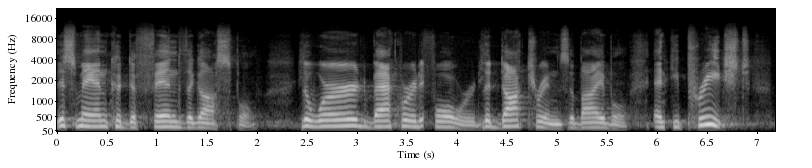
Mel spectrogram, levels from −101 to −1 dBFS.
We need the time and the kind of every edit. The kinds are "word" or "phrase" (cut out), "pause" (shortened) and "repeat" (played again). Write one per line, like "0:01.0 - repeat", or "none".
0:02.4 - word
0:03.7 - word
0:04.3 - word
0:05.1 - word
0:06.1 - word

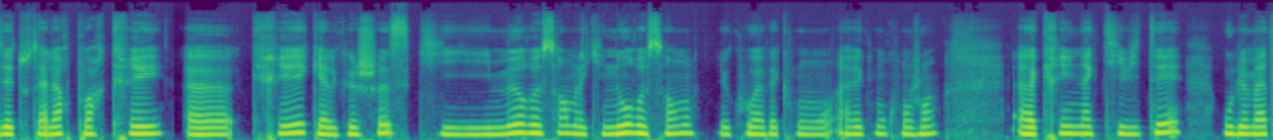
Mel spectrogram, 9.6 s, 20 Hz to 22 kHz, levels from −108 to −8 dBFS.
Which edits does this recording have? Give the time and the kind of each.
0:01.3 - pause

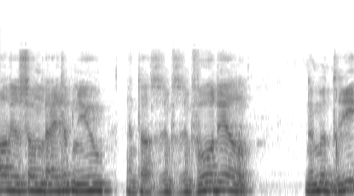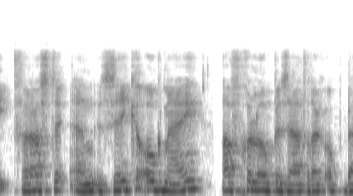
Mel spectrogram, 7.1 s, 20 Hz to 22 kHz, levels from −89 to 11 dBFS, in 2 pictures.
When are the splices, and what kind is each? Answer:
0:01.2 - pause
0:01.7 - repeat
0:03.7 - word
0:04.2 - word
0:05.7 - pause

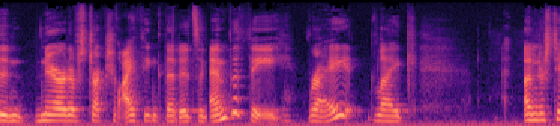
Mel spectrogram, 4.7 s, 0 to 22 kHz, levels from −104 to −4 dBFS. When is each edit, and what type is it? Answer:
0:01.0 - word
0:01.7 - phrase

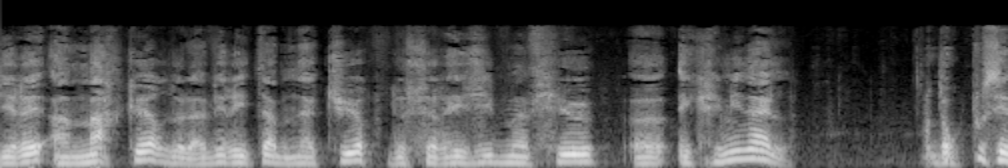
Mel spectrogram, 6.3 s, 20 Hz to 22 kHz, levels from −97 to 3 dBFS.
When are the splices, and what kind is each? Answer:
0:02.4 - pause

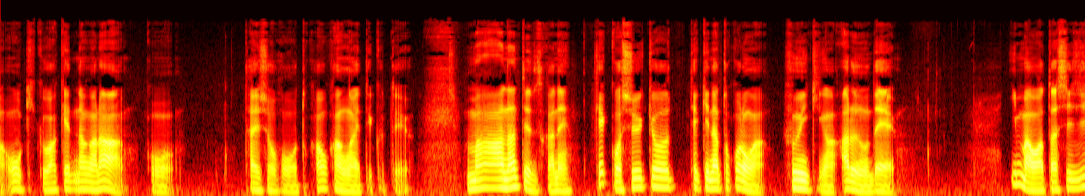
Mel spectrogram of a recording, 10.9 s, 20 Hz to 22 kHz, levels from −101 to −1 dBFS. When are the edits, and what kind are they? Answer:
0:01.4 - pause
0:06.8 - pause
0:07.7 - pause

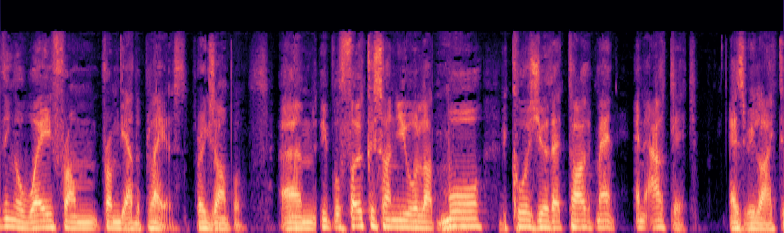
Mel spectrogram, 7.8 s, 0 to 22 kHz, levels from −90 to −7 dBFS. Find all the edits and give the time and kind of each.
0:01.9 - pause
0:03.2 - word
0:05.0 - word

